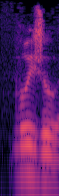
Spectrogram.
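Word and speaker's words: Bourigeaud: J'arrive pas à le prononcer. Bourigo. Bourigo, ouais, c'est bien ça.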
